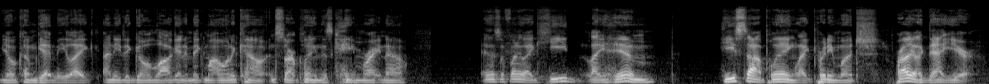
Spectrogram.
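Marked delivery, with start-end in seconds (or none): none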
